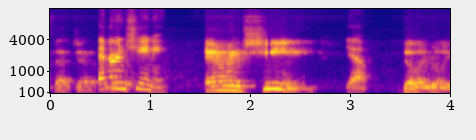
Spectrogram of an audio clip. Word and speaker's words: arancini: How do you pronounce that, Jennifer? Arancini.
